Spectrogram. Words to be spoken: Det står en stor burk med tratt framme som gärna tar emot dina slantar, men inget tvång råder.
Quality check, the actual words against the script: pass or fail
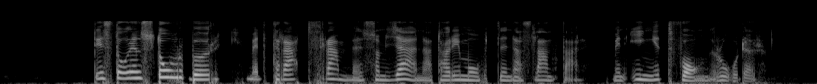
pass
